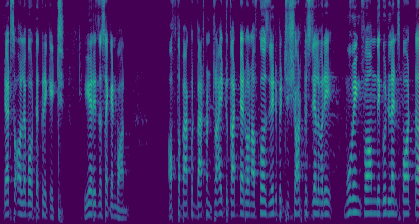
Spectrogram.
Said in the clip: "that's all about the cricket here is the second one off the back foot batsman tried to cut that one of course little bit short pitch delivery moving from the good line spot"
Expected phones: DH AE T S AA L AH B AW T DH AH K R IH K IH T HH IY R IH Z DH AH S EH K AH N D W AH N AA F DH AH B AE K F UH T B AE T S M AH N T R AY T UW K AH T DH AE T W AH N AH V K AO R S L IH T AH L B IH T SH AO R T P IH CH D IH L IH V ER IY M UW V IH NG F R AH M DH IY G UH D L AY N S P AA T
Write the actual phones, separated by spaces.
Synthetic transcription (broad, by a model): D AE T S AA L AH B AW T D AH K R IH K IH T HH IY R IH Z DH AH S EH K AH N D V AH N AA F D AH B AE K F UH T B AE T M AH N T R AY T UW K AH T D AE T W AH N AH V K AO R S L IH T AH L B IH T SH AO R T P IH S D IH L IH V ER IY M UW V IH NG F R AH M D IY G UH D L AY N S P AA T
